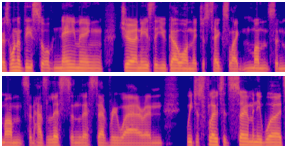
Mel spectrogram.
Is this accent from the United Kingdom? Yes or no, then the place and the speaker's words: yes; Bristol, South West England, United Kingdom; moved away as an adult; now in Bangkok, Thailand; I've been in Bangkok for twenty years now. I grew up in Bristol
